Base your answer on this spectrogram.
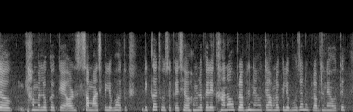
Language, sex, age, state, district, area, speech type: Maithili, female, 18-30, Bihar, Purnia, rural, spontaneous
